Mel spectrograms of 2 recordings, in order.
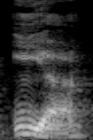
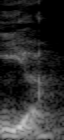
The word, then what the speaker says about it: Oia: was in was called IA it's spelled like oia but it's pronounced IA uh the first town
